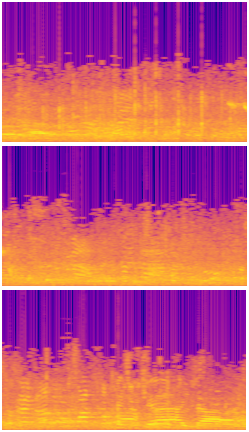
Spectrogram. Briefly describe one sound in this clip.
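A large outdoor crowd of young men and women chatters, with many voices overlapping.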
